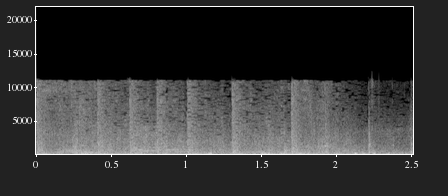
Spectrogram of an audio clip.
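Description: Rapid gunfire in a shooter video game, dense repeated shots in a loud continuous barrage with no break, close and heavy throughout.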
